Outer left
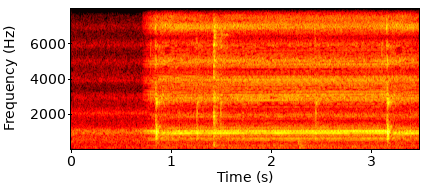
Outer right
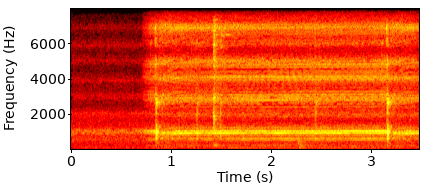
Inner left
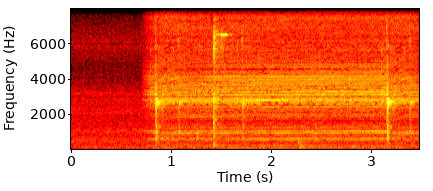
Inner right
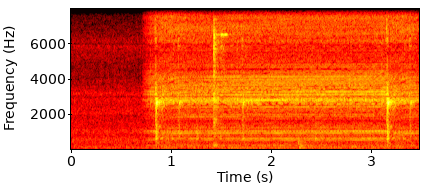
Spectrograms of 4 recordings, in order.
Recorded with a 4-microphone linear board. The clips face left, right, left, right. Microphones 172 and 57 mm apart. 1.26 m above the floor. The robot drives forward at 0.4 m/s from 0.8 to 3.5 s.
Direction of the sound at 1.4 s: 35° left (ahead or behind).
